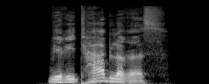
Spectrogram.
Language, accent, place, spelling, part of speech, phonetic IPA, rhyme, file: German, Germany, Berlin, veritableres, adjective, [veʁiˈtaːbləʁəs], -aːbləʁəs, De-veritableres.ogg
- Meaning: strong/mixed nominative/accusative neuter singular comparative degree of veritabel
